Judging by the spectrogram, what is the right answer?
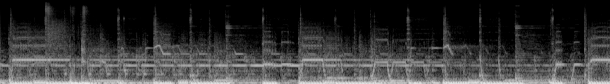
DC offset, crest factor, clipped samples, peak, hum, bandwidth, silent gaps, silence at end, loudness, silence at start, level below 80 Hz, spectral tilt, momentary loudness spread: under 0.1%; 8 dB; under 0.1%; -4 dBFS; none; 8.8 kHz; none; 0 s; -17 LUFS; 0 s; -12 dBFS; -7.5 dB/octave; 4 LU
